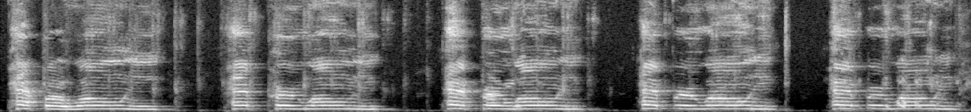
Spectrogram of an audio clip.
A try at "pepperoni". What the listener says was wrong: He's pronouncing he's pronouncing the R's in pepper, but then pronouncing it as a W for Roni.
